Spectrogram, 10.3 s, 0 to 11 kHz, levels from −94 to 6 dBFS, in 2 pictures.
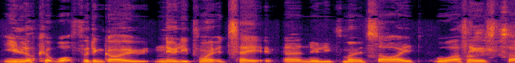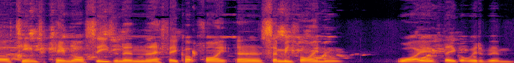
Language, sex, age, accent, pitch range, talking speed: English, female, 10-29, British, 140-165 Hz, 215 wpm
